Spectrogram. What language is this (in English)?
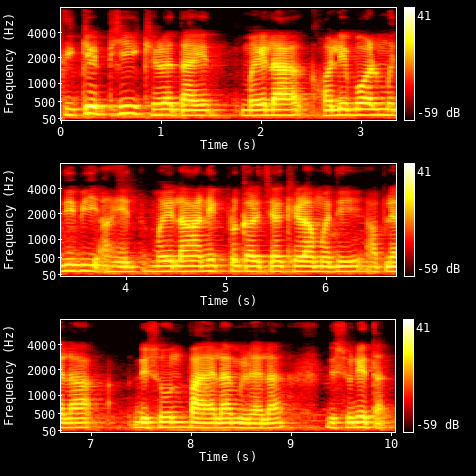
Marathi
